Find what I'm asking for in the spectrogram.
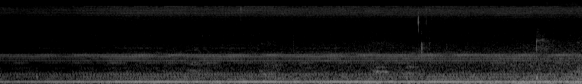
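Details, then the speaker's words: Motor running on an undersized run capacitor (about 1.97 A): a steady low mains-pitch hum and growl because the weak capacitor cannot compensate the current phase shift. "Sinal que já está bem, a defasagem não está igual, né? O capacitor com valor fraco, ele não está conseguindo compensar a defasagem da corrente, né?"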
